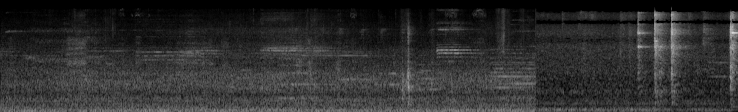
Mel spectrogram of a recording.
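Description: Steady rumble of road traffic with a few short high tones over it. About eight seconds in it cuts abruptly to a quieter background, broken by a few sharp clicks.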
